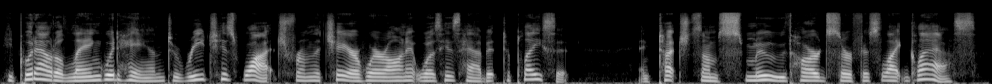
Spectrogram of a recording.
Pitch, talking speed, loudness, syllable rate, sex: 180 Hz, 175 wpm, -17 LUFS, 4.0 syllables/s, female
